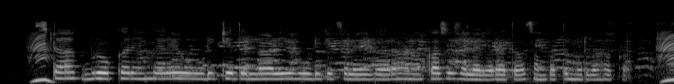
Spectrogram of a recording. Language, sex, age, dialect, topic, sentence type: Kannada, female, 18-24, Central, banking, statement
